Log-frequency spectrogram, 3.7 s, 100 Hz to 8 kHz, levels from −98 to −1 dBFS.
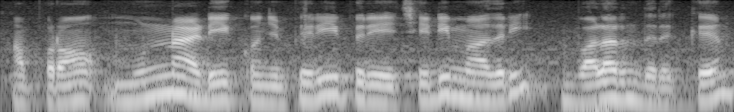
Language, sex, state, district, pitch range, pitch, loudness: Tamil, male, Tamil Nadu, Nilgiris, 145-170 Hz, 155 Hz, -19 LUFS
